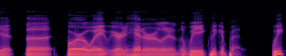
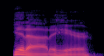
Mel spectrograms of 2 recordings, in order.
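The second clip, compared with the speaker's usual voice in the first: low, soft scoff; a quiet, low get-outta-here scoff; dismissive scoff; 8 semitones lower, 4 dB quieter than usual. Real, not acted. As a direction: brush the idea off, dropping the voice low. Dismissing a caller's bad idea.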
